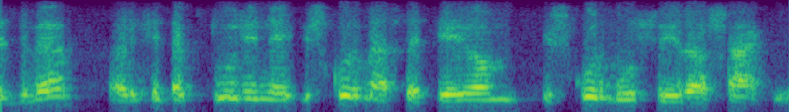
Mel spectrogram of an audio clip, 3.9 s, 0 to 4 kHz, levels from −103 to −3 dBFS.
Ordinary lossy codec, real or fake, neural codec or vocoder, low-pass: Opus, 16 kbps; fake; vocoder, 44.1 kHz, 128 mel bands, Pupu-Vocoder; 3.6 kHz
